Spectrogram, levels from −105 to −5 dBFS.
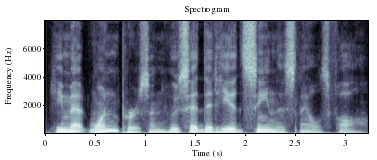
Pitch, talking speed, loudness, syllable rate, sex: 110 Hz, 240 wpm, -16 LUFS, 4.8 syllables/s, male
